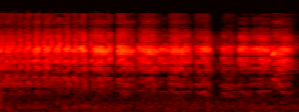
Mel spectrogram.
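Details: Common myna (Acridotheres tristis) perched at its tree-hollow nest, holding a large green insect in its beak, apparently to feed its young. It gives a harsh, grating stream of high, rasping squawks in quick bursts several times a second.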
